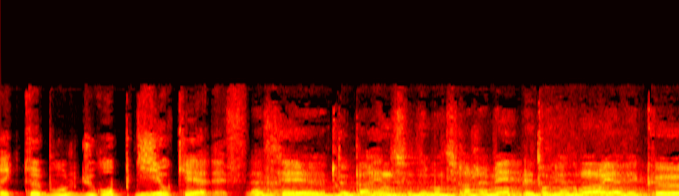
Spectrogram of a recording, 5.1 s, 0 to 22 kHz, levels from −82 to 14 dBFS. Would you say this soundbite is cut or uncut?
cut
